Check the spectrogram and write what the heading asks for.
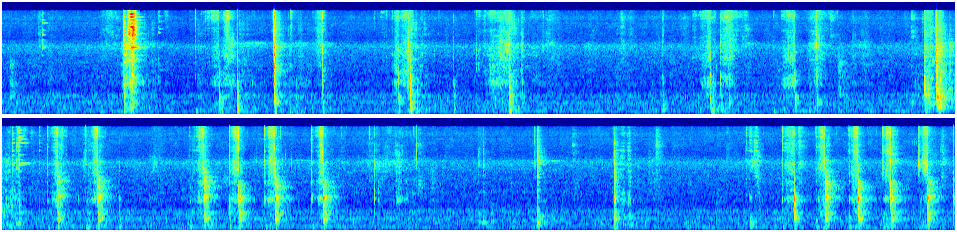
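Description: Large kitchen knife chopping raw potato on a wooden cutting board: irregular knocks of the blade hitting the board, sometimes single with pauses between, sometimes in quick runs of about three a second.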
